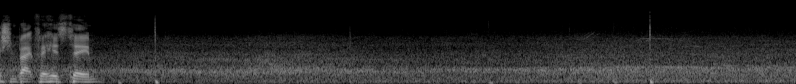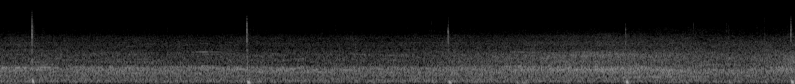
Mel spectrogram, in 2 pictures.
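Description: A stadium crowd murmurs.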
